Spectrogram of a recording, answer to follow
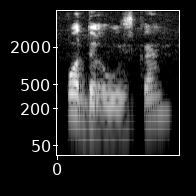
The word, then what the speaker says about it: подружка: Подружка, дужечка і джгутовий. У слові подружка і дужечка буде звук ж. В українській мові звуки не оглушуються, тому тут немає звука Ш.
